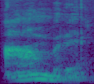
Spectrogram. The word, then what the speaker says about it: hombre: so you go oh it's not hombre it's ambry ambi i don't know what ambry means and so you repeat you go hombre now you say it correctly right with the ah ambry you say and she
